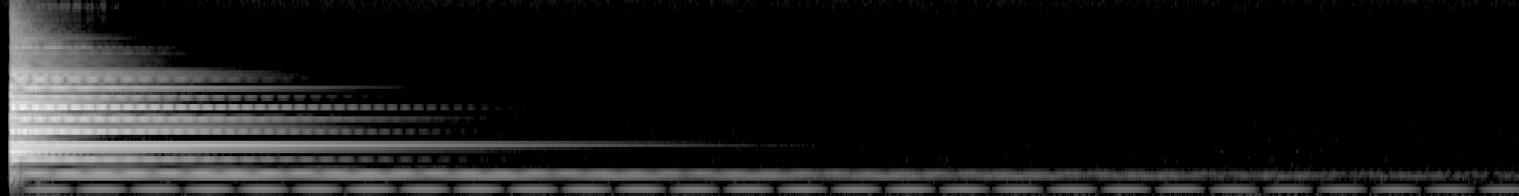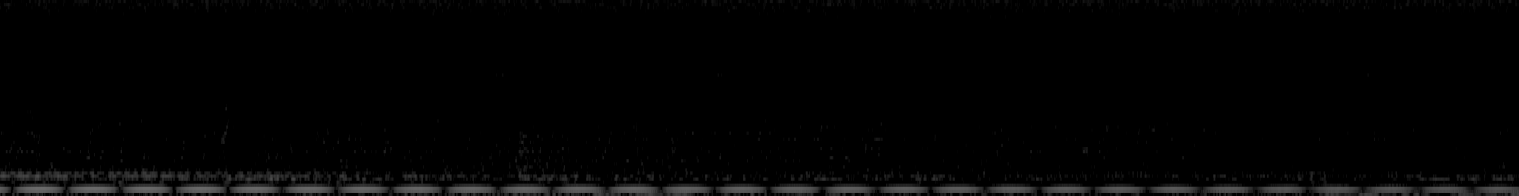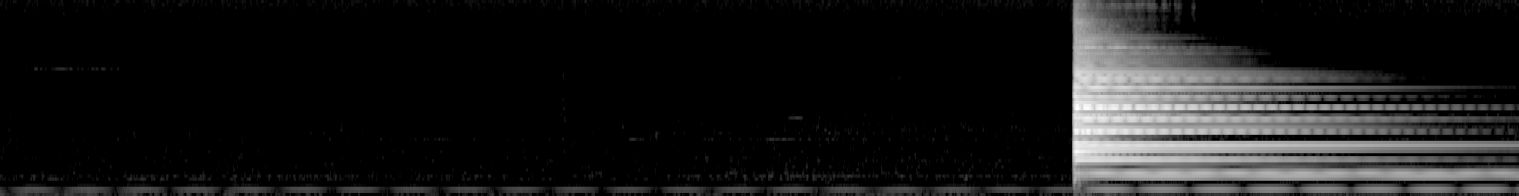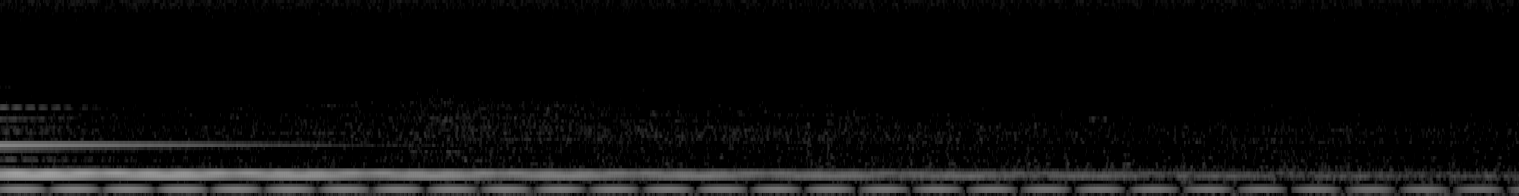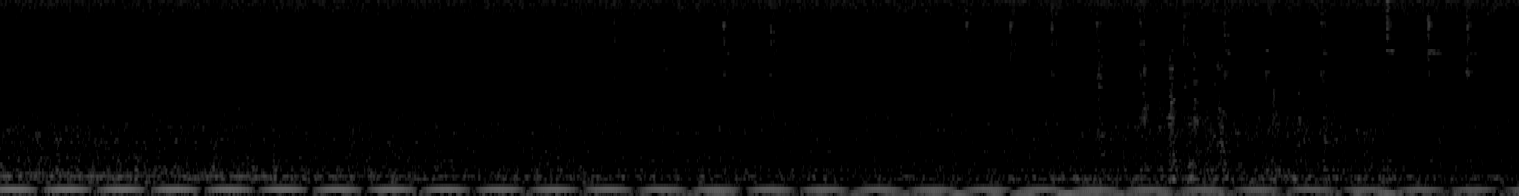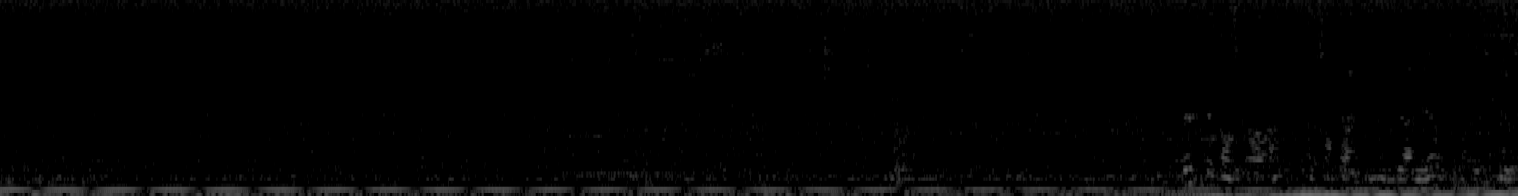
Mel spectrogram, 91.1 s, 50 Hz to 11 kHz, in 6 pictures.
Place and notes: Cloche de l'église de Fruges (Pas-de-Calais)
Le tintement.
France métropolitaine, France, 11 March 2019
